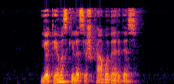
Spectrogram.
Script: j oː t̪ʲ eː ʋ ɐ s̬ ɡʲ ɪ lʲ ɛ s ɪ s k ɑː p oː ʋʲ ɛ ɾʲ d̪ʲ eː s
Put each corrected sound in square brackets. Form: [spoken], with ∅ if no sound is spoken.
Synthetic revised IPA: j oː t̪ʲ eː ʋ ɐ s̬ [kʲ] ɪ lʲ ɛ s ɪ [ʃ] k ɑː [b] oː ʋʲ ɛ ɾʲ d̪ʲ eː s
